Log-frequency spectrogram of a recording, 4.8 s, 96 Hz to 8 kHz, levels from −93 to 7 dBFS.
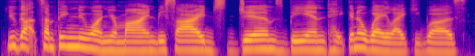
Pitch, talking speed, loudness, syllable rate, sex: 165 Hz, 190 wpm, -17 LUFS, 4.7 syllables/s, female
